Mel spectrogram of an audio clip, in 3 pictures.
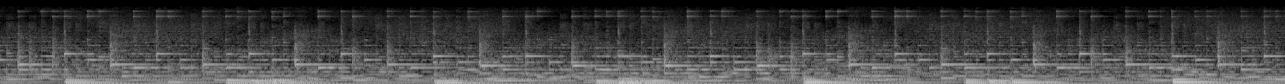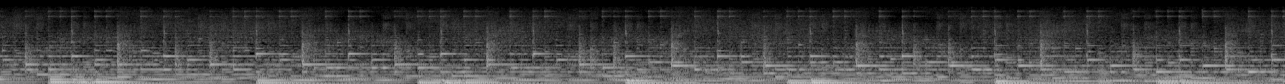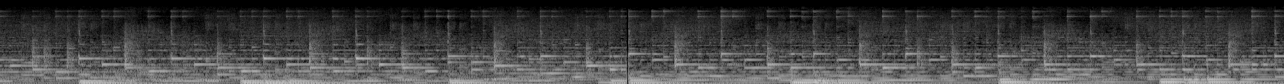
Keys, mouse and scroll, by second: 0.1 s, 1.5 click, 4.0 g, 9.1 click, 9.4-10.0 scroll up 1, 10.0 Tab, 15.1 x, 15.9 Left, 18.8 space, 20.0-20.6 middle click, 21.3-21.7 scroll down 1, 21.7 middle click, 22.7 s, 27.6 click, 28.0 middle click, 28.7 click, 29.7 3, 30.0 click, 30.9 alt+shift+click, 31.8-32.7 shift+middle click, 32.7-34.6 scroll up 2, 36.3 e.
